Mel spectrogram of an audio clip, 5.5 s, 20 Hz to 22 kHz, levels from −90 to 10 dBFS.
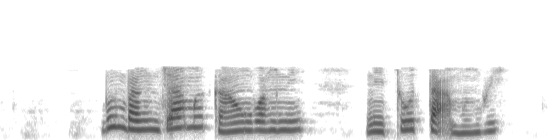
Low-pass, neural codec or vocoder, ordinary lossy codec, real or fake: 3.6 kHz; vocoder, 22.05 kHz, 80 mel bands, Vocos; MP3, 32 kbps; fake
